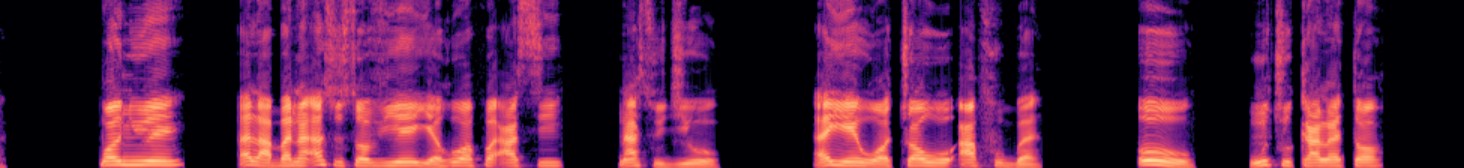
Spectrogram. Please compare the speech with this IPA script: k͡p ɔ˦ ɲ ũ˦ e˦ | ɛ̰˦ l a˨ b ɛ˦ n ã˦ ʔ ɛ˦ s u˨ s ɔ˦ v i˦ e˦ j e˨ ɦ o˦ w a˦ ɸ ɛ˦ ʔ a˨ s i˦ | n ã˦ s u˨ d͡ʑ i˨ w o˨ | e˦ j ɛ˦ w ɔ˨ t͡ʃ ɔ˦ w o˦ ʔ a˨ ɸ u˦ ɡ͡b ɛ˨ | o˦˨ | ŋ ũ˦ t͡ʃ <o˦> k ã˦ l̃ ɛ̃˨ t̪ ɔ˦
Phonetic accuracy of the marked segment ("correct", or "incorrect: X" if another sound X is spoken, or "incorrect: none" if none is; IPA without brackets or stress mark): incorrect: u˦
